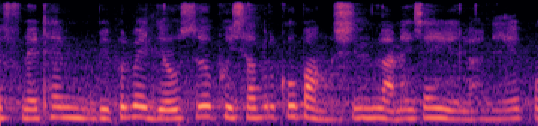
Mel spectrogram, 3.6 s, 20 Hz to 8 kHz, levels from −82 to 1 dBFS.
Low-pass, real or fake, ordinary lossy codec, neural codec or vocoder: 7.2 kHz; fake; none; vocoder, 44.1 kHz, 128 mel bands, Pupu-Vocoder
